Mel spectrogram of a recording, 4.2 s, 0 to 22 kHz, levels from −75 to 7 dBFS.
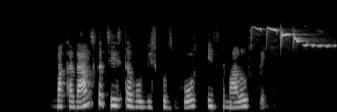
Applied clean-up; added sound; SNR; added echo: none; Bird; -3 dB; none.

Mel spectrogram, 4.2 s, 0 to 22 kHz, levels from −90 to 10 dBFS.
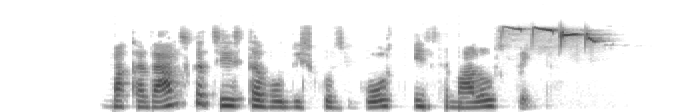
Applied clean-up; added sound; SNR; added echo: neural mask model DeepFilterNet 3.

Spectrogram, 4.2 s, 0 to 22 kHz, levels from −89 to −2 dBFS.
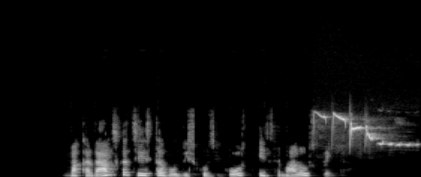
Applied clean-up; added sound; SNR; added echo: classical method log-MMSE.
